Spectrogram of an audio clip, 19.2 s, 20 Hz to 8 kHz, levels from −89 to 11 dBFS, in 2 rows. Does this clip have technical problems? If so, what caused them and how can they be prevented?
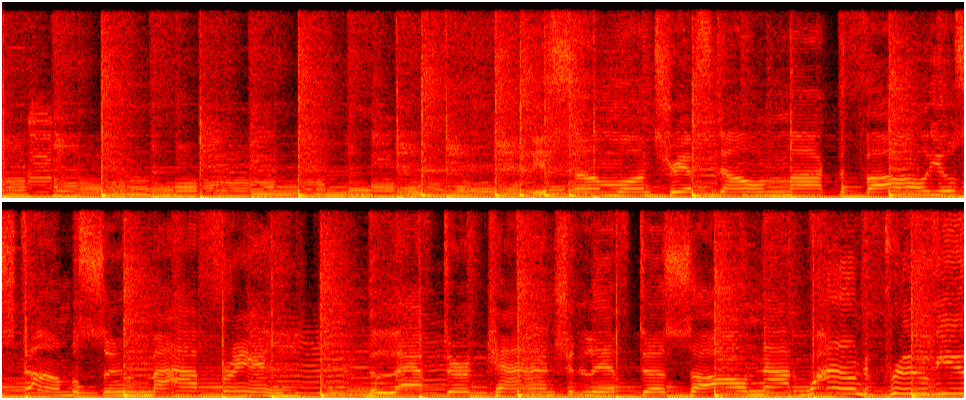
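Yes. Throughout the clip, samples are played back more slowly than they were captured, with no conversion, a wrong sample rate that fits 22 kHz material being played at 16 kHz. Everything runs at 0.726 times normal speed and drops about 5.55 semitones in pitch, sounding low and dragged. Resample to the playback rate, or set the output device to the recording's rate.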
